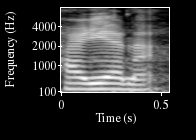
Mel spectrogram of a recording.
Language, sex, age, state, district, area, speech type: Assamese, female, 45-60, Assam, Jorhat, urban, spontaneous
